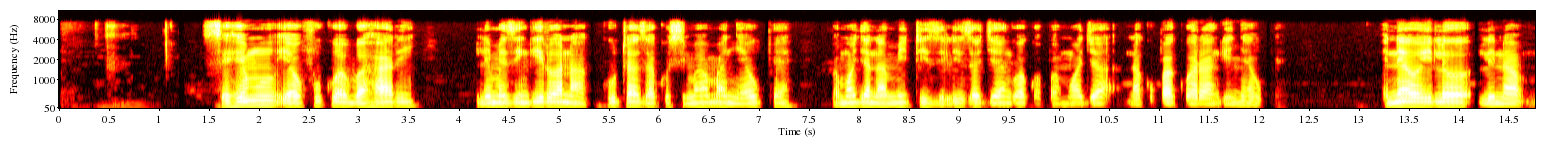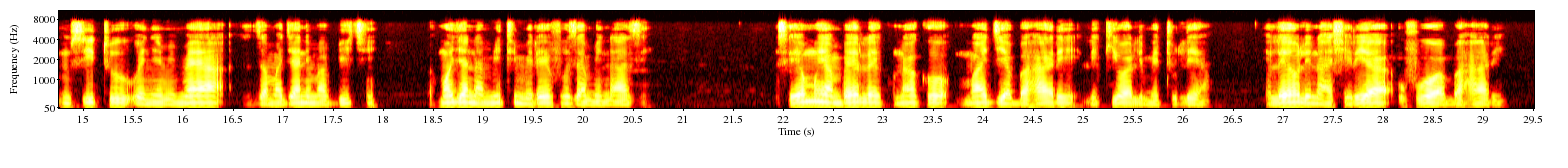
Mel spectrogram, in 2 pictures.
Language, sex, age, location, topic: Swahili, male, 18-24, Mombasa, government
